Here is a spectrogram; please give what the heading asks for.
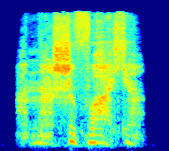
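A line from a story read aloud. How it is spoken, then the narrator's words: Scientist's faint whisper. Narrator (Russian): прошептал ученый, едва слышно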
